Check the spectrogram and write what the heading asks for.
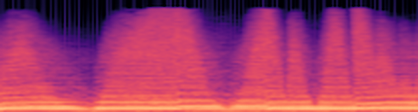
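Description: Dubstep-style electronic track playing from a work-in-progress remix: a pitched synth bass whose filter sweeps open and shut several times a second, following an automated filter-frequency envelope on a Harmor synth.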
